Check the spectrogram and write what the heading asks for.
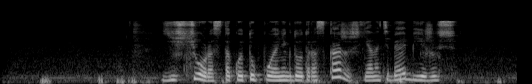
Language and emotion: Russian, angry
